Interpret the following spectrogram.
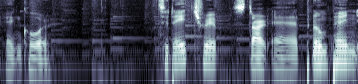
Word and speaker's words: Phnom Penh: Today's trip starts at Phnom Penh International Airport, or how the local pronounce it, Phnom Penh.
